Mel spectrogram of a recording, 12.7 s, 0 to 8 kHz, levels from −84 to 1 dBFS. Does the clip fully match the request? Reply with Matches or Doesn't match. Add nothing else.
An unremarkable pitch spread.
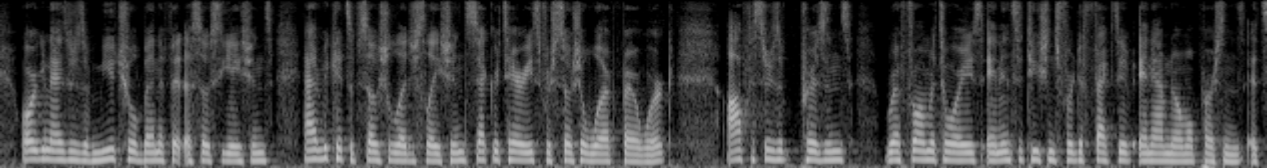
Doesn't match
